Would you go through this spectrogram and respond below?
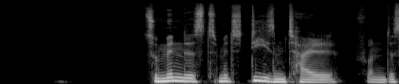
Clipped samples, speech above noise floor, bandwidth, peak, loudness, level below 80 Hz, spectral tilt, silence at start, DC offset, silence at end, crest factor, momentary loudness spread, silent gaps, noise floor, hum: under 0.1%; 68 dB; 18 kHz; -6 dBFS; -21 LUFS; -62 dBFS; -6 dB/octave; 1.45 s; under 0.1%; 0 s; 16 dB; 14 LU; none; -88 dBFS; none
